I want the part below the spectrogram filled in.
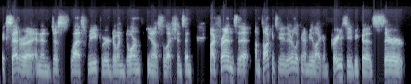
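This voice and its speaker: A man speaking as a podcast guest over a video call through wireless earbuds, with muffled lo-fi audio, chatty and relaxed with many fillers. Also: on the low side, moderate pace, no echo. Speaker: podcast guest, business owner. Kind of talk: casual conversation. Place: his taproom. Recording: dull lo-fi remote call line.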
